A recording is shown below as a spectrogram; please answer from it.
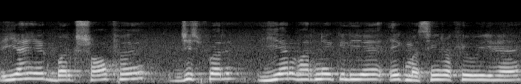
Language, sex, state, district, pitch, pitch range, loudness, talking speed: Hindi, male, Uttarakhand, Uttarkashi, 230 Hz, 210-245 Hz, -12 LUFS, 175 wpm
